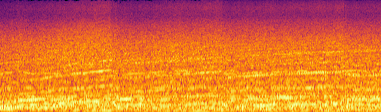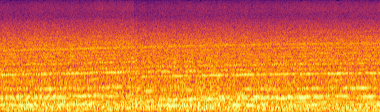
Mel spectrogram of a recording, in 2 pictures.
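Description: A racing car engine roars and rises in pitch as the car speeds up through the gears.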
